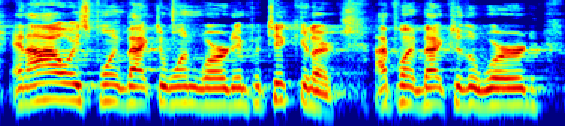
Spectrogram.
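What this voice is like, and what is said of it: Southern American accent. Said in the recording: “I'm trying not to say this with as much of a southern accent as I have”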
